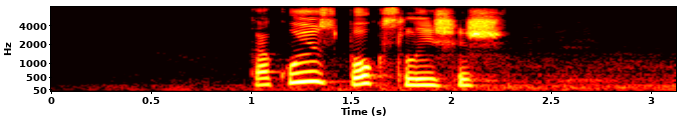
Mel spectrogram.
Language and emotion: Russian, neutral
